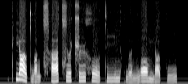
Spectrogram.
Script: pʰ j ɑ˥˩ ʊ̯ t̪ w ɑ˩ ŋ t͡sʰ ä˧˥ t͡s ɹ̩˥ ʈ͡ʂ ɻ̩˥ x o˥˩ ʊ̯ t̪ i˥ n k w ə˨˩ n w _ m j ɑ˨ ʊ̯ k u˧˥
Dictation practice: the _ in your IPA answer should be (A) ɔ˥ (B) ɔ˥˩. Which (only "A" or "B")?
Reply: A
